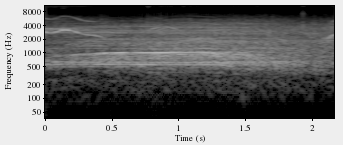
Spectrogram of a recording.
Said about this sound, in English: Now, you should get a little happier than that, because I want to tell them that you hooted and hollered and whistled and yelled and clapped.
